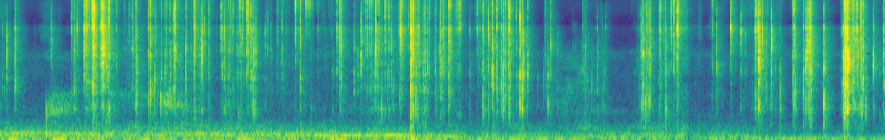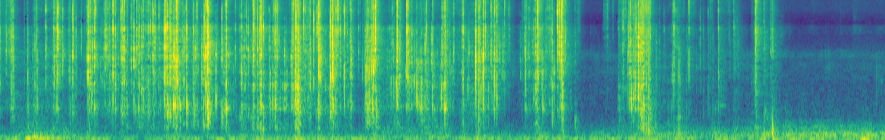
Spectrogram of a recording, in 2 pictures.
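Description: Foil booster-pack wrapper crinkling and being torn open: a long run of irregular crackling and ripping that dies down near the end.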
